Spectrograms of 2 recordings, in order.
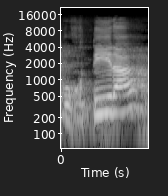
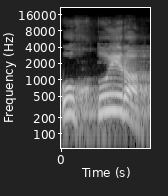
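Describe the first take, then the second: First: The middle vowel is a plain 'ee' sound. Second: The middle vowel mixes rounded 'oo' with 'ee'.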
